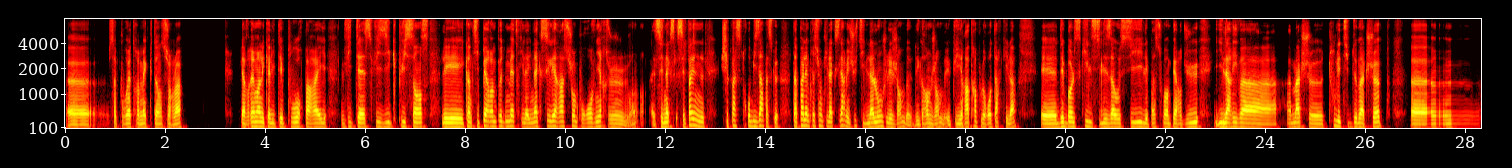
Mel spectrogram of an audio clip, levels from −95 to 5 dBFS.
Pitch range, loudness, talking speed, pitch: 110-130 Hz, -25 LUFS, 200 wpm, 120 Hz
